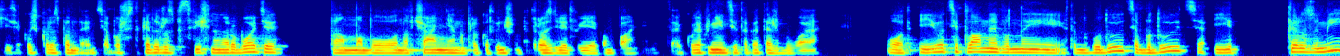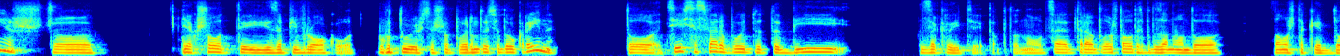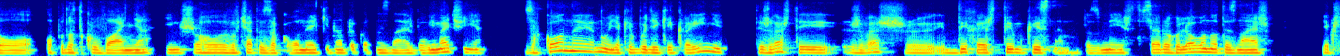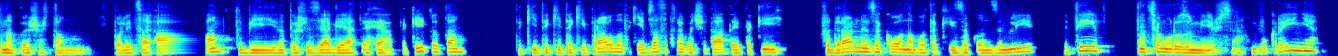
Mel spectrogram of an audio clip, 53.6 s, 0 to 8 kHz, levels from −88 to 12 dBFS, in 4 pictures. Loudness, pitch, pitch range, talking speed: -16 LUFS, 120 Hz, 110-130 Hz, 150 wpm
